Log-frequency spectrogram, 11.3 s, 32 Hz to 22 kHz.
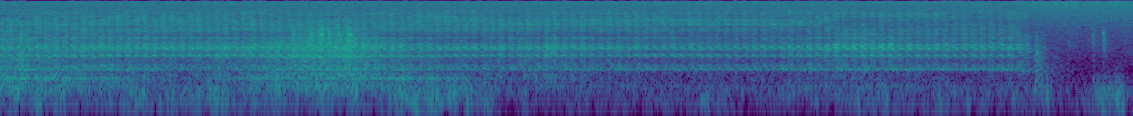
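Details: Owatonna 260 at its first start of the year, with choke, some throttle and starting fluid: a steady starter whir with an even cranking beat of about 220 a minute for ten seconds, and it never catches. Cause suspected, not confirmed.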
